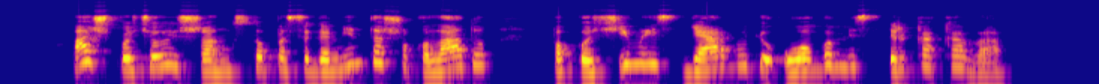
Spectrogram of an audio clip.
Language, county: Lithuanian, Utena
